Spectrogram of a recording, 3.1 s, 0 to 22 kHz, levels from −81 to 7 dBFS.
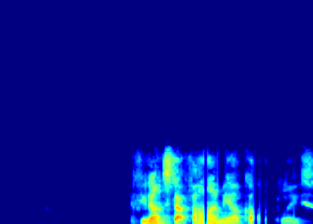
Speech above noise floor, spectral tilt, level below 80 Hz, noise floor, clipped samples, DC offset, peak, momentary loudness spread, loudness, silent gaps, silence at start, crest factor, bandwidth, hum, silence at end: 60 dB; -3.5 dB/octave; -60 dBFS; -82 dBFS; under 0.1%; under 0.1%; -4 dBFS; 16 LU; -22 LUFS; none; 1.4 s; 22 dB; 8 kHz; none; 0 s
